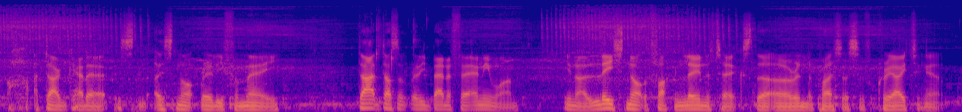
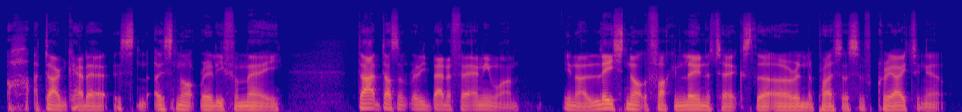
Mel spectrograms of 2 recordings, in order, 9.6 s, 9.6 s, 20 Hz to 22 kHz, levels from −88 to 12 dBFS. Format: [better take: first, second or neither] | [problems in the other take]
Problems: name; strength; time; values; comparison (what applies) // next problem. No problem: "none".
second | hiss; noticeable; throughout; 15 dB below the speech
